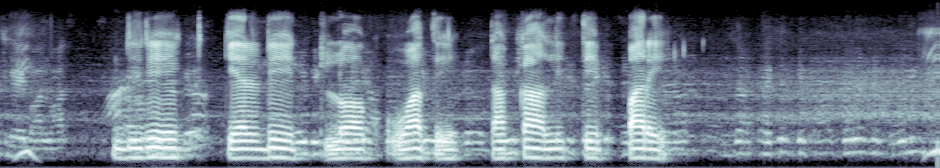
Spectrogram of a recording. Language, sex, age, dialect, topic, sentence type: Bengali, male, 18-24, Jharkhandi, banking, statement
